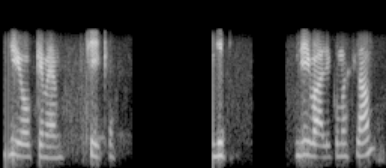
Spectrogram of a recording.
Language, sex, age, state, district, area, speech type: Urdu, female, 18-30, Bihar, Gaya, urban, conversation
